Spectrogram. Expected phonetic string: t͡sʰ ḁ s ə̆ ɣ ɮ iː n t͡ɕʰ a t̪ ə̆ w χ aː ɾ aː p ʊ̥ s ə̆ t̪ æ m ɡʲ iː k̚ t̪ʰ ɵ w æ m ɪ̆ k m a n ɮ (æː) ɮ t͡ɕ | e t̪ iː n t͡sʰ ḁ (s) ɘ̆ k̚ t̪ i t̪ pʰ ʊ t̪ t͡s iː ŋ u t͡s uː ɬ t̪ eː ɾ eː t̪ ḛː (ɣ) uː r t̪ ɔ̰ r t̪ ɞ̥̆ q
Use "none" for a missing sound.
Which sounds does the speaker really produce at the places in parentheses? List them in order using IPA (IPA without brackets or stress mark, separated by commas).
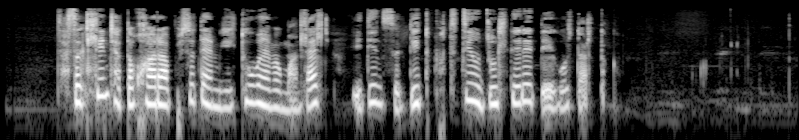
aː, s, ɣ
